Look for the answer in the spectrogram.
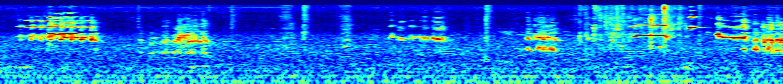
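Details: Bathing rainbow lorikeets at a balcony bird bath: bursts of rasping squawks and thin whistled notes come in irregular clusters, mixed with soft splashes and wing flutters.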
